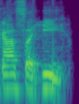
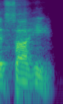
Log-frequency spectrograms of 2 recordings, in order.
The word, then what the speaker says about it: Asahi: Just cuz you're a Most Most people mispronounce it and say Asahi, but it's Asahi.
